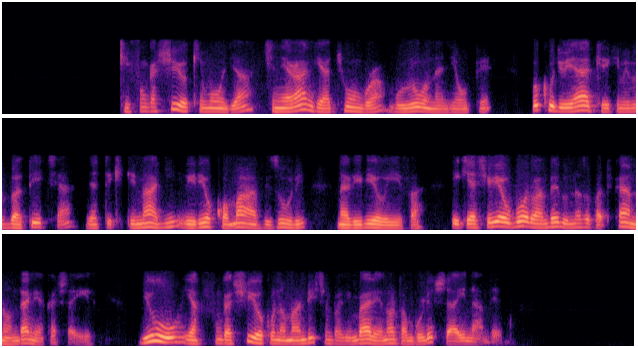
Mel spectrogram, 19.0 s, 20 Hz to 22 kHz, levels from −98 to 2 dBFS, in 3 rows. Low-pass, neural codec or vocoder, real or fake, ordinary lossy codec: 5.4 kHz; codec, 16 kHz, 1 kbps, X-Codec, HuBERT features, trained on LibriSpeech; fake; Opus, 16 kbps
